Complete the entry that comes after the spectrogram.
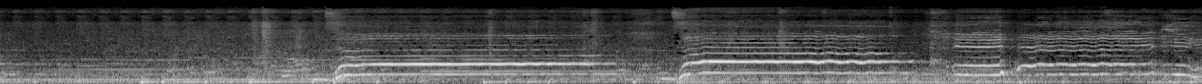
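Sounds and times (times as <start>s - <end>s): soft backing music: 0.0s - 12.0s
woman singing: 3.0s - 12.0s.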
